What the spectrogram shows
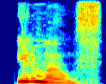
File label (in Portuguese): "irmãos", portugues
